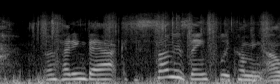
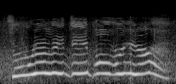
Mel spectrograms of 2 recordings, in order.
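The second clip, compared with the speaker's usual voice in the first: alarmed cry; 13 semitones higher, 6 dB louder than usual. Real, not acted. Deep icy creek.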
